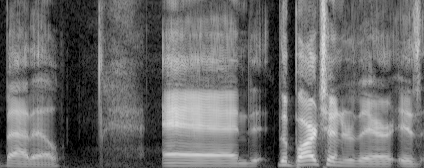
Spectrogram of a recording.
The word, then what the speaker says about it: Babel: Babel and wait wait it's not rains over Babel it's spelled Babel okay like the tower not babbling okay Babel rains over Babel and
